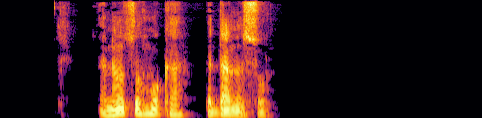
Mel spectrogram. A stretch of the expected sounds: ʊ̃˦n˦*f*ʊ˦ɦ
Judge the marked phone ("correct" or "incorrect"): incorrect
